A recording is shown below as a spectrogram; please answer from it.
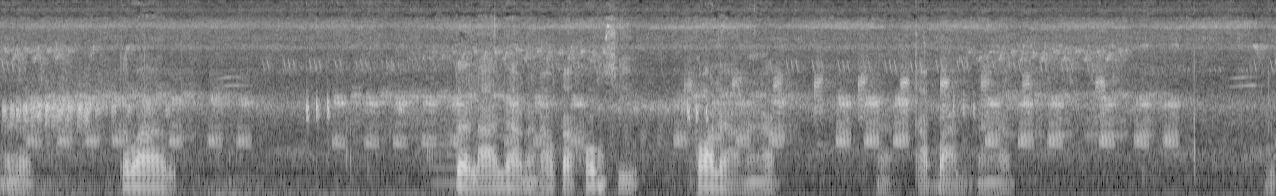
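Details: Narrow-mouthed frogs calling in heavy rain during a torchlight frog hunt for a seasonal dish. Deep, nasal, moaning croaks come in short harmonic bursts, several callers overlapping, over a steady high drone and faint human voices.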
